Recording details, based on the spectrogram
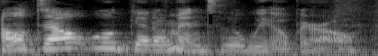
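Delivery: plain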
